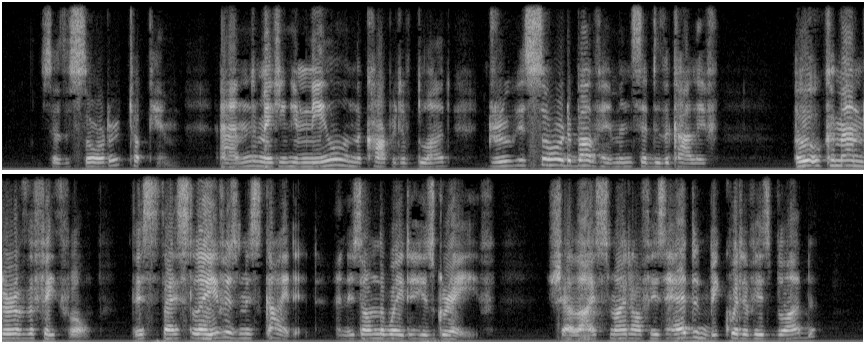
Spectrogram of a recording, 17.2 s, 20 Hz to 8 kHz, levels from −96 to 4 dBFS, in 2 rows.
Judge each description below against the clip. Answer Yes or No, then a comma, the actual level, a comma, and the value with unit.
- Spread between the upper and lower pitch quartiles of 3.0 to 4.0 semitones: No, narrow, 2.6 semitones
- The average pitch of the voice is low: No, high, 205 Hz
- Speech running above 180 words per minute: Yes, average, 190 wpm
